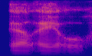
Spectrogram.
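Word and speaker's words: Laos: here and Lao Lao LA oh it has an S on it but guys it's pronounced Lao there's no plural s's in Asian language so it's just Lao okay so there's the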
